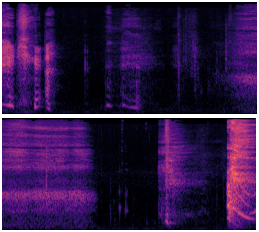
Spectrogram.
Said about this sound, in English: I can't yawn. All right. We'll have to get... Yawn again. Dude, the Foley guy will totally yawn for you.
